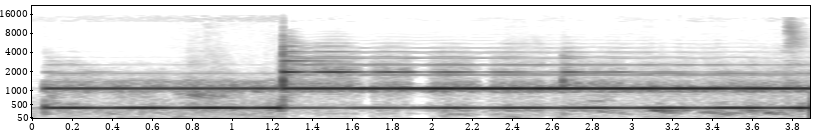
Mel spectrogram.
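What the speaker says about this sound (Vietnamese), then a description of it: "Người thỉnh chuông phải đủ năng lực phát tiếng chuông đều, không nên tiếng nhỏ tiếng lớn." A Buddhist temple bell is struck once, and its deep, even tone swells into a long, steady hum that rings on alone without fading.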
